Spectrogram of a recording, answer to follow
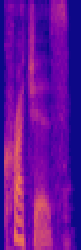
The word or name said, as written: crutches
